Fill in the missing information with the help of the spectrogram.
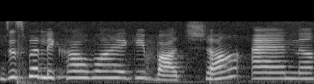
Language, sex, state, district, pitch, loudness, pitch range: Hindi, female, Chhattisgarh, Bilaspur, 300 Hz, -17 LUFS, 270-310 Hz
